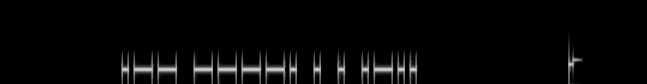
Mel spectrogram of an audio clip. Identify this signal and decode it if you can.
Morse code, heard as a keyed tone, about 20 wpm, 700 Hz. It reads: W9EEL
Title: USA Call Signs Repeated 2x 20wpm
